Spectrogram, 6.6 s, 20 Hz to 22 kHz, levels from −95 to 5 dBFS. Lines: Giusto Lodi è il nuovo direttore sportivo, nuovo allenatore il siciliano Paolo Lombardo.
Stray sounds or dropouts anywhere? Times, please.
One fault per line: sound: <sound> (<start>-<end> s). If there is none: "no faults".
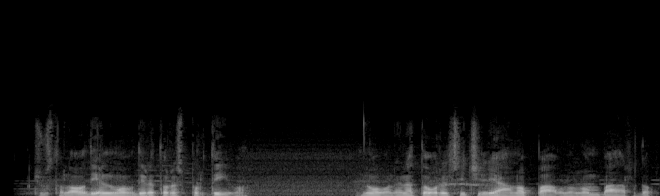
no faults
